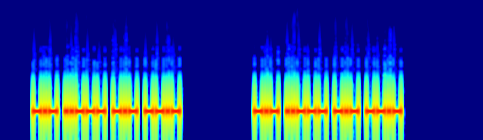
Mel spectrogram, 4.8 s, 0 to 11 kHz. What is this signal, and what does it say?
Morse code, heard as a keyed tone, about 44 wpm, 700 Hz. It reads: K2KQ K2KQ
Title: Easy Call Signs Repeated 2x - 45wpm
